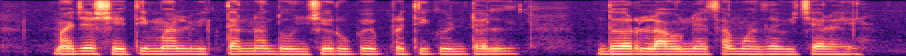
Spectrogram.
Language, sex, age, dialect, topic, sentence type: Marathi, male, 60-100, Standard Marathi, agriculture, statement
